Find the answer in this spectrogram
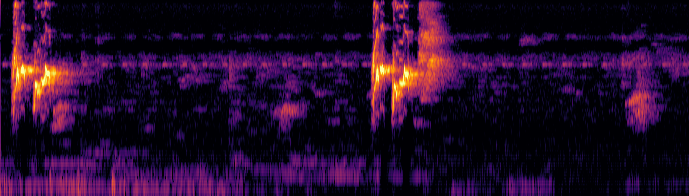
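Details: Calling sooty-headed bulbul gives two loud, bubbly phrases about three and a half seconds apart, each a rapid cluster of bright notes, with a faint low murmur between them.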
